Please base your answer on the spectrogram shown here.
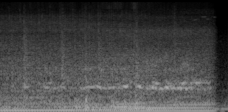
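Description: A car engine drones loud and close as the vehicle pulls away, with a rising rumble that cuts off abruptly at the end.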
